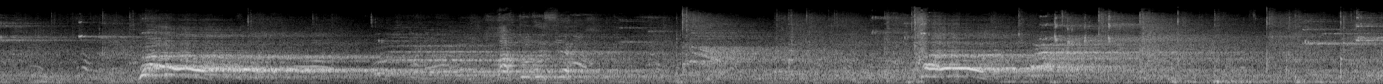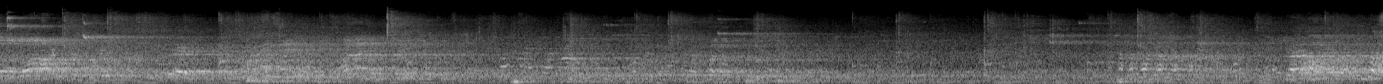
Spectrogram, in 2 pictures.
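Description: Badminton rackets strike a shuttlecock in a rally, echoing in a large hall.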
